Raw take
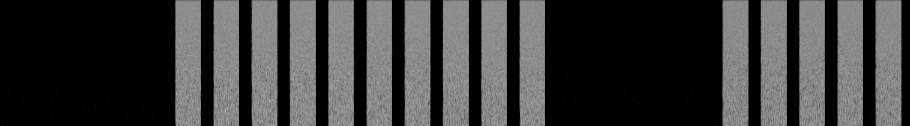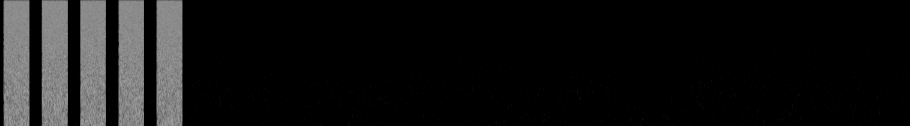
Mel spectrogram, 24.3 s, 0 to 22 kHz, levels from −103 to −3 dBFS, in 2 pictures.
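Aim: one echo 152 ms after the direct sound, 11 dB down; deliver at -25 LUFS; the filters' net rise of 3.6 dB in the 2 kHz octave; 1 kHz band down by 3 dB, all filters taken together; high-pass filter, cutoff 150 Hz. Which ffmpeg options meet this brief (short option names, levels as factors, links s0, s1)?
-af "highpass=150,equalizer=f=1000:t=o:g=-6,equalizer=f=2000:t=o:g=6,aecho=1:1:152:0.282,volume=0.891"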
